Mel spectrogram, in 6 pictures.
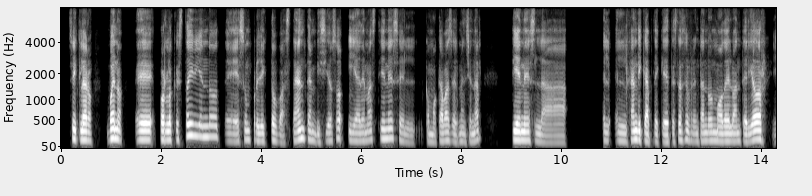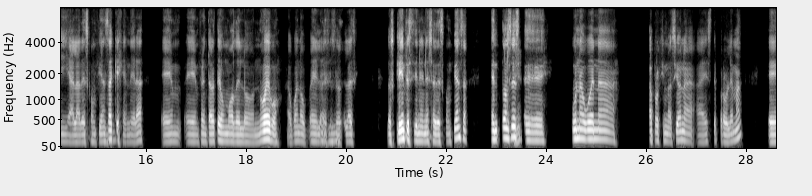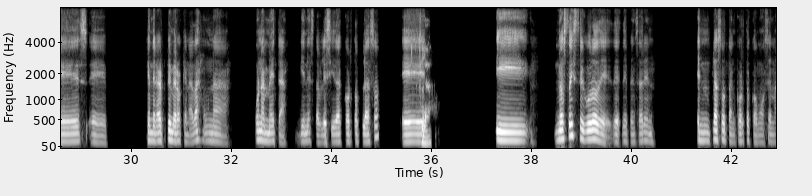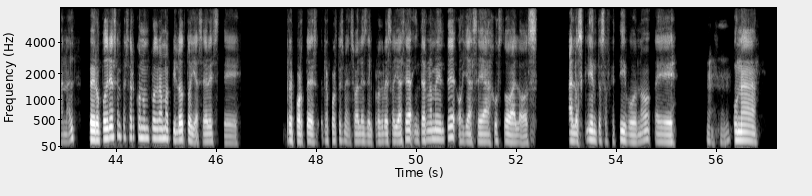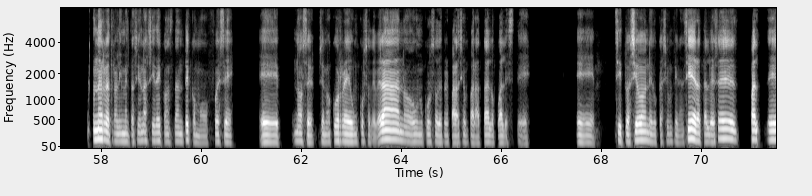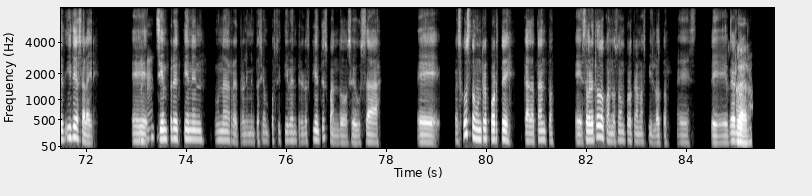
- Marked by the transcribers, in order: in English: "handicap"; tapping
- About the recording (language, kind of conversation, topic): Spanish, advice, ¿Cómo puedo formar y liderar un equipo pequeño para lanzar mi startup con éxito?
